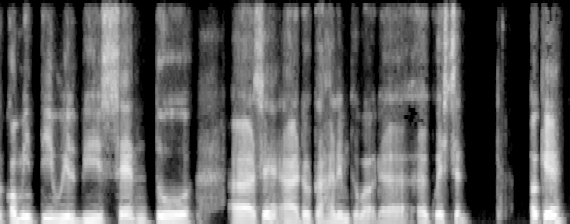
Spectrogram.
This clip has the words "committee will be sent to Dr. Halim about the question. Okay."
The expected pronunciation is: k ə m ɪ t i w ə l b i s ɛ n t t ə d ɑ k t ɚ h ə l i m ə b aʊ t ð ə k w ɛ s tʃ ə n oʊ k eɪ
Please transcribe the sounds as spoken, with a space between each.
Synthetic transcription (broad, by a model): k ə m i t i w ə l b i s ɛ n t s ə d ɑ k t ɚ h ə l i m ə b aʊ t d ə k w ɛ s tʃ ə n oʊ k eɪ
